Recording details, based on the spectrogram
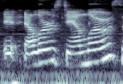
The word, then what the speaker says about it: Ehlers-Danlos: And since being diagnosed with Ehlers-Danlos, is that how you say it? – Yep.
